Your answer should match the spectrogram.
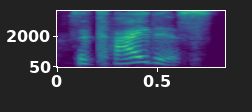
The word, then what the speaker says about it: Sitaikis: He pronounces it Sitaikis. Sitaikis. Okay. Sitaikis.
